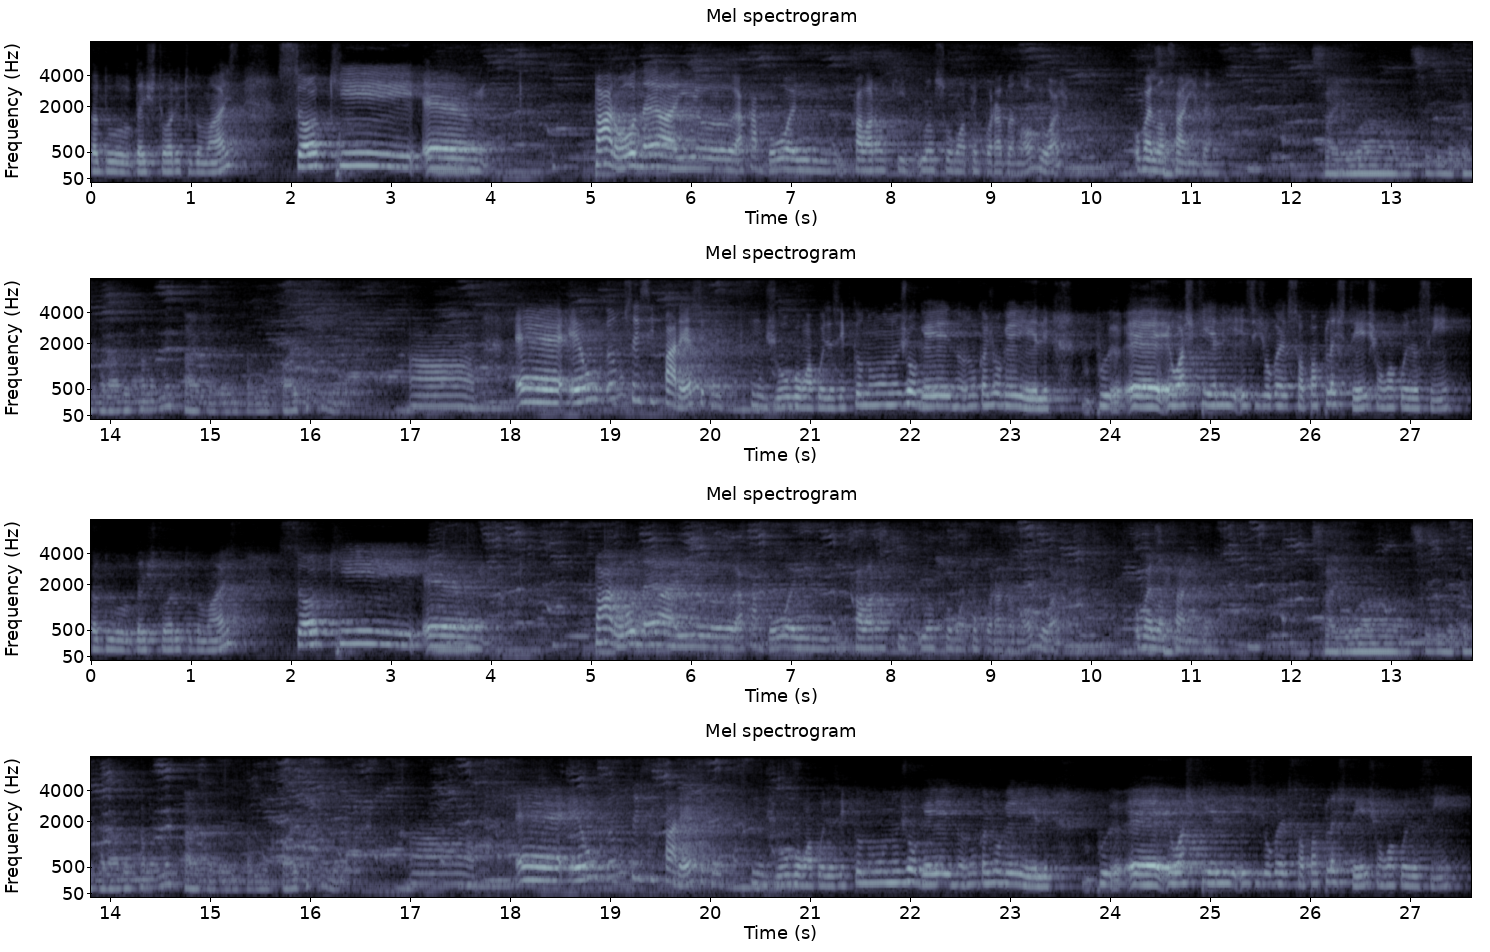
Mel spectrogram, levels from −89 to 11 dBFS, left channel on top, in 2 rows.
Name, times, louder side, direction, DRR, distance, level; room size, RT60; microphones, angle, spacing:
voice 1, 0.0-4.0 4.6-4.7 5.0-9.8 10.4-11.2 17.0-20.2 20.4-27.4, left 3 dB, 50° left, 7 dB, 0.8 m, -30 dB
sound 1, 3.4-20.9, right 2 dB, 80° right, 1.2 m, -45 dB
voice 2, 12.2-16.5, equal, 5° right, 0 dB, 1.3 m, -39 dB
15.0 x 14.5 x 3.1 m, 1.5 s
head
